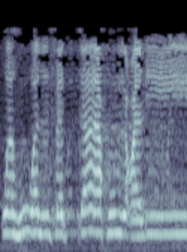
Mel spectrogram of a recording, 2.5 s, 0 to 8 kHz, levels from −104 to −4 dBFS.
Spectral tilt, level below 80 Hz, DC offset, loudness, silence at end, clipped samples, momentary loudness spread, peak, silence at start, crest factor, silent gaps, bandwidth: -9 dB/octave; -62 dBFS; under 0.1%; -25 LUFS; 0 s; under 0.1%; 5 LU; -10 dBFS; 0.05 s; 16 dB; none; 5.8 kHz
